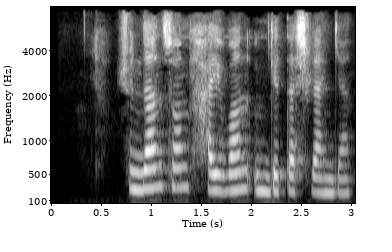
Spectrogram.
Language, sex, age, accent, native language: Uzbek, female, 19-29, Namangan, Uzbek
